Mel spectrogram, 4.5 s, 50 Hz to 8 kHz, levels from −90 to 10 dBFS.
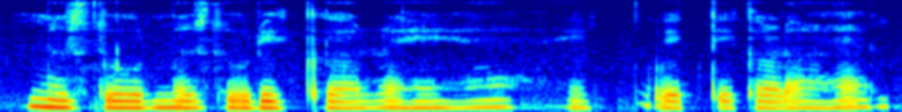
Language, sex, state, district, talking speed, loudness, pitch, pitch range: Hindi, male, Odisha, Nuapada, 105 wpm, -17 LUFS, 175 Hz, 170-185 Hz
